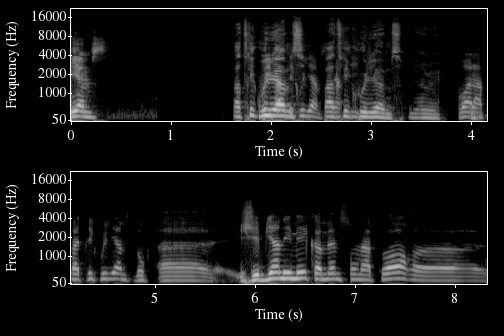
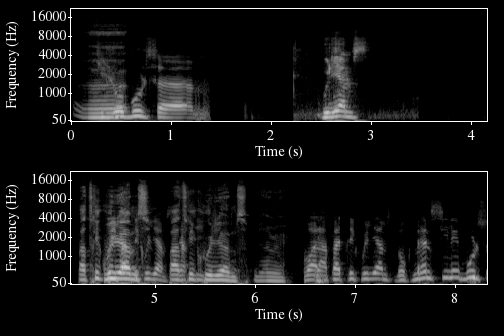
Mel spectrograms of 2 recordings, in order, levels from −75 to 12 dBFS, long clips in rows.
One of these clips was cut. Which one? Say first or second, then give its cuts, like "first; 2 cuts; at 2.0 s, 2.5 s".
first; 1 cut; at 4.9 s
